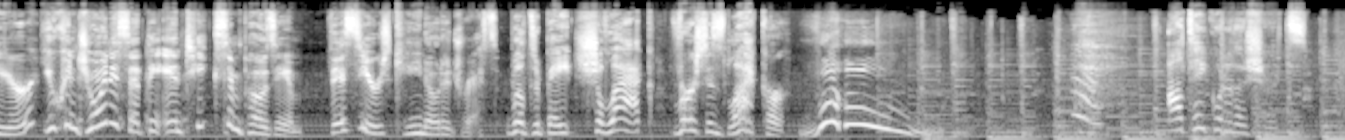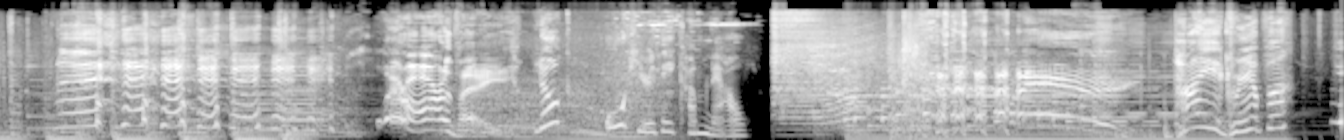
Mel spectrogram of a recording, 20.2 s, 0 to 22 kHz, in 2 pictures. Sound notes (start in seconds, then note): 8.0 candace sighs; 10.5 sobbing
